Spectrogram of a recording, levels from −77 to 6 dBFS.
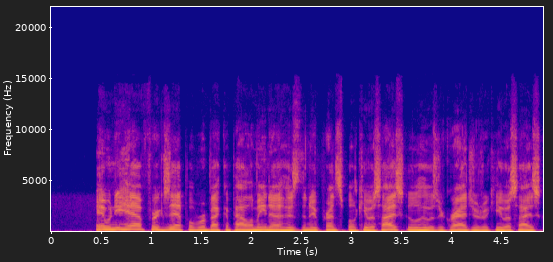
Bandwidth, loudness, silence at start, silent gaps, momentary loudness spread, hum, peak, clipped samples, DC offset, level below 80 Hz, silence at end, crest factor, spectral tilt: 13.5 kHz; -16 LUFS; 0.45 s; none; 4 LU; none; -6 dBFS; under 0.1%; under 0.1%; -38 dBFS; 0.05 s; 10 dB; -4.5 dB/octave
